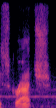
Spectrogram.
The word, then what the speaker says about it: scratch: And a lot of times, if your kids spell phonetically, they don't hear the T. So your brain is going to have to get used to words that have a silent T, scratch.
